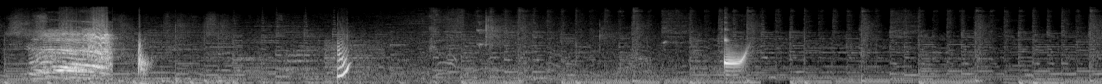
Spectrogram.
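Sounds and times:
background music with steady beat: 0:00.0 - 0:11.0
comic boing sound effect: 0:03.4 - 0:03.6, 0:07.3 - 0:07.6.

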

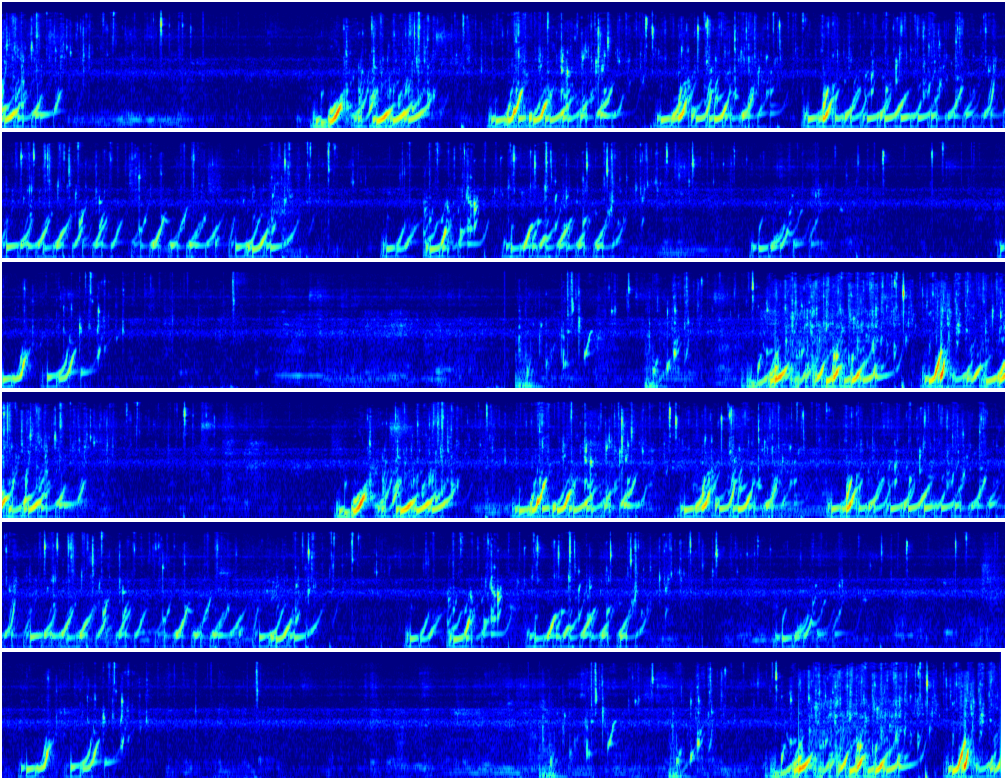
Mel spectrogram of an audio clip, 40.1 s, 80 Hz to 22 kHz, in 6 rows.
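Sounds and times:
aquarium air bubbles gurgling: 0:00.0 - 0:15.2, 0:16.6 - 0:21.5, 0:22.2 - 0:35.2, 0:36.4 - 0:40.0.

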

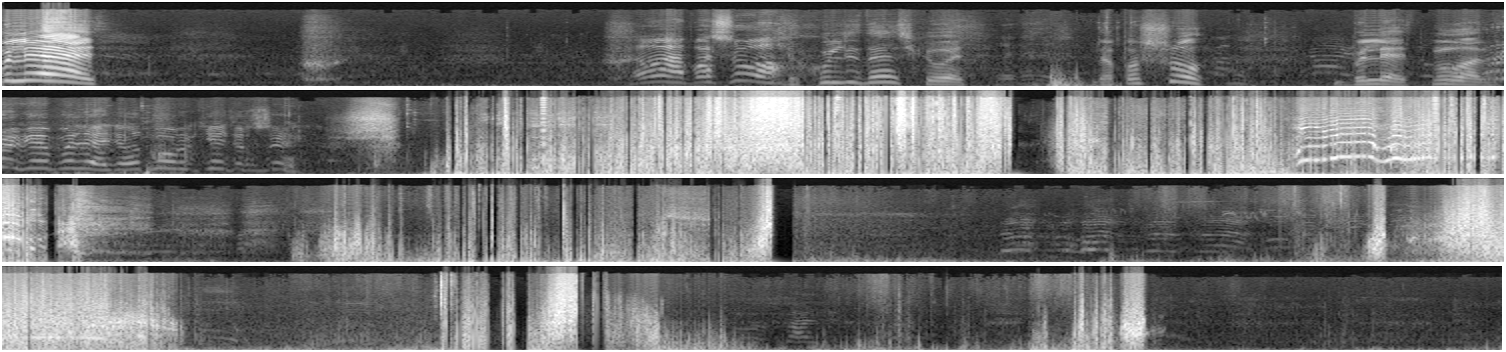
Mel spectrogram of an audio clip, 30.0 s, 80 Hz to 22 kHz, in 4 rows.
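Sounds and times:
wind roar on microphone: 0:09.6 - 0:15.4, 0:16.4 - 0:30.0
person yelling: 0:13.9 - 0:15.4.

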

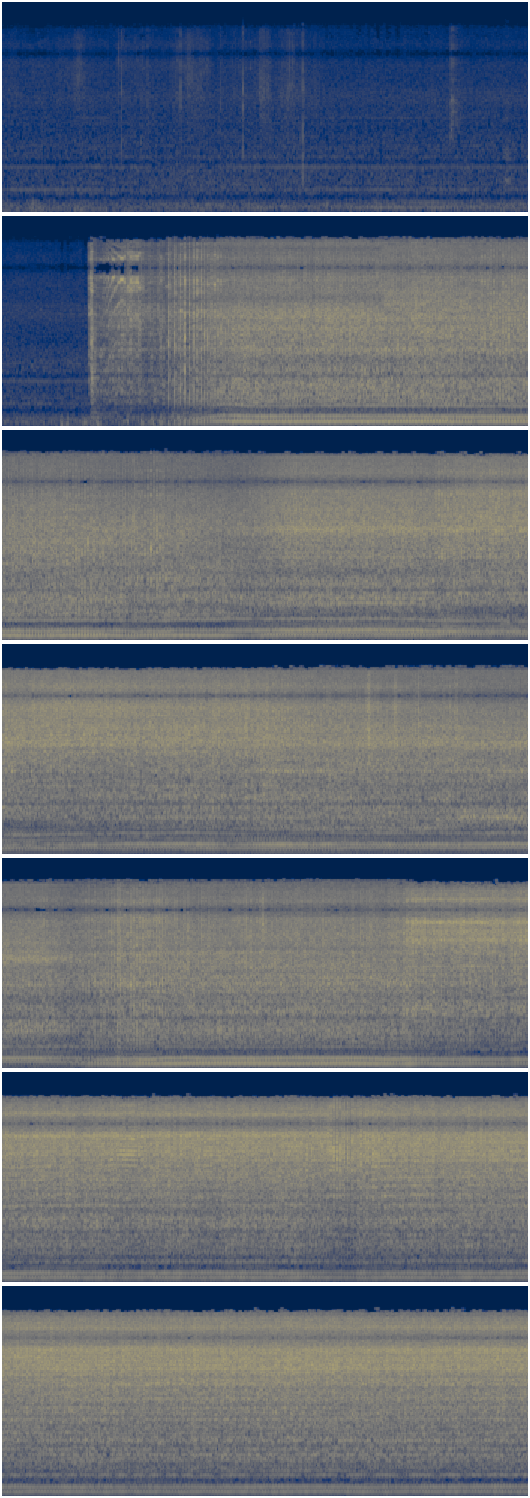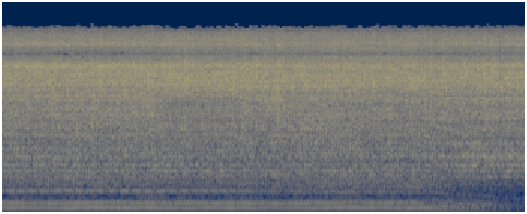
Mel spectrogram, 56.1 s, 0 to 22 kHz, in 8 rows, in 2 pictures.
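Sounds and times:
small gas engine running: 0:08.2 - 0:56.0
trimmer heads cutting: 0:08.2 - 0:56.0.

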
